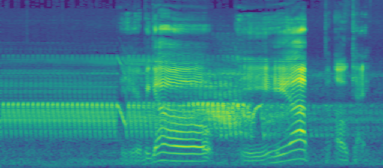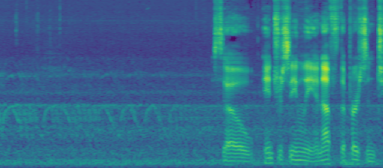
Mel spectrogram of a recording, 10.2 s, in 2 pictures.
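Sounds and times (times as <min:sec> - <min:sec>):
ambulance siren wailing in traffic: 0:00.0 - 0:08.0
dense low road rumble: 0:00.0 - 0:10.2
speech: 0:01.6 - 0:05.0, 0:08.0 - 0:10.2.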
